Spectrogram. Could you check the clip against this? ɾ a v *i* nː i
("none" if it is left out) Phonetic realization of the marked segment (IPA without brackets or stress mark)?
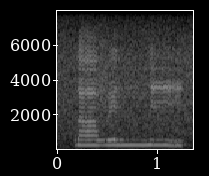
e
